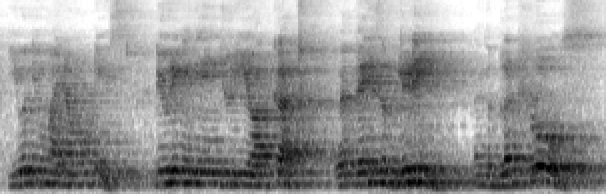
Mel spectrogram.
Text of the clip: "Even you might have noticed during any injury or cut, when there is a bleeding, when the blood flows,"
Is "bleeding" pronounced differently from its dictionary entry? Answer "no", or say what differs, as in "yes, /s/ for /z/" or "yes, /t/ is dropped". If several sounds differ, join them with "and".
no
